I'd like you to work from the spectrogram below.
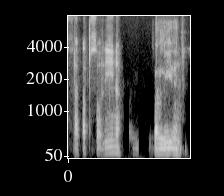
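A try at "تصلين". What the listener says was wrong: Tusallina. Jadi kita jangan tambahkan sa dulu ya. Sa itu di situ artinya kan akad. Jadi bisa dipisah. Tusallina. Tinggal masukkan ke wazan taf'alina.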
